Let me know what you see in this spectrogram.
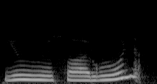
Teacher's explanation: sad and ra in this case are both heavy.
